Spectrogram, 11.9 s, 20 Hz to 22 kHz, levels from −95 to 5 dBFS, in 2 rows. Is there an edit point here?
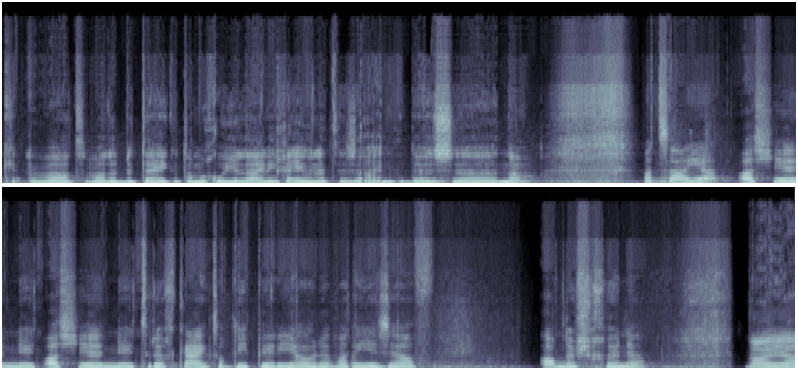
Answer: yes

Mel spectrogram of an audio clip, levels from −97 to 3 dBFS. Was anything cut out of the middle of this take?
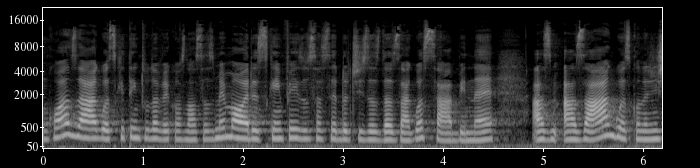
no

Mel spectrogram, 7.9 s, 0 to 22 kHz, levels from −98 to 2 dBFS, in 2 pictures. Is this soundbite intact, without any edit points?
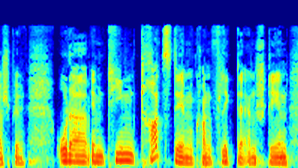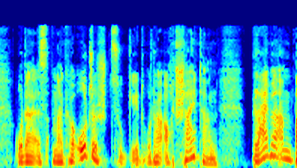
no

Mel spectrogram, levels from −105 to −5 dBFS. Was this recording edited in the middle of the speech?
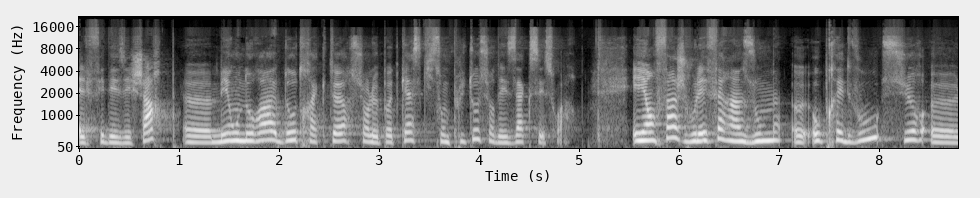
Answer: no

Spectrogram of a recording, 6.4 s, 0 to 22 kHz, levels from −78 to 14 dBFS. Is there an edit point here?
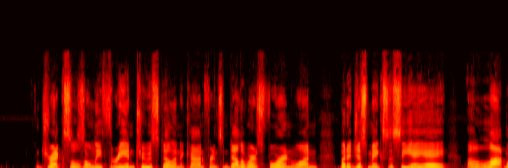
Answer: no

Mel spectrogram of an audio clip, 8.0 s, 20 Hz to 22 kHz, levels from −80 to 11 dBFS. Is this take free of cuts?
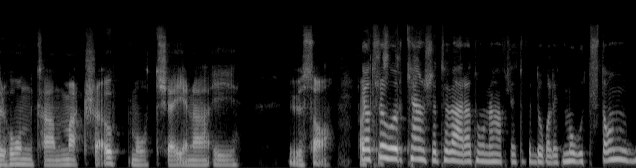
no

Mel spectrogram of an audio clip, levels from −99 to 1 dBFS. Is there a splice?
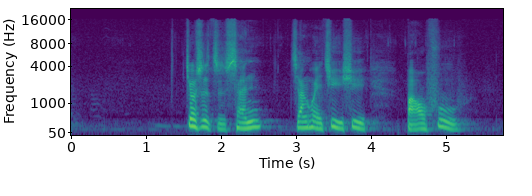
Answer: no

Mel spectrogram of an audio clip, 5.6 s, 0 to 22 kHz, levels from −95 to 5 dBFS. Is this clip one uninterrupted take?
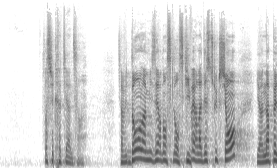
no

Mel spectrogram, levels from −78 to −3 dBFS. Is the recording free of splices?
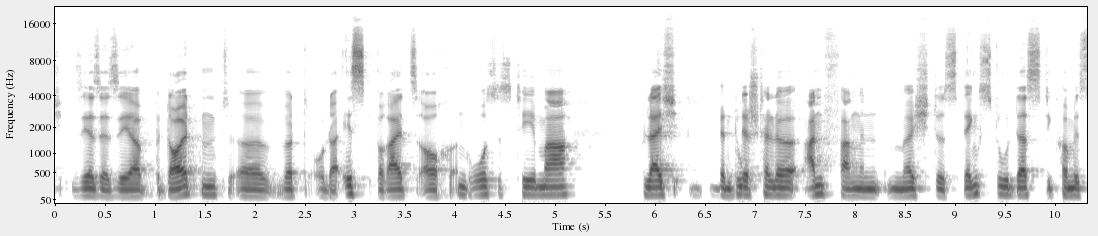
no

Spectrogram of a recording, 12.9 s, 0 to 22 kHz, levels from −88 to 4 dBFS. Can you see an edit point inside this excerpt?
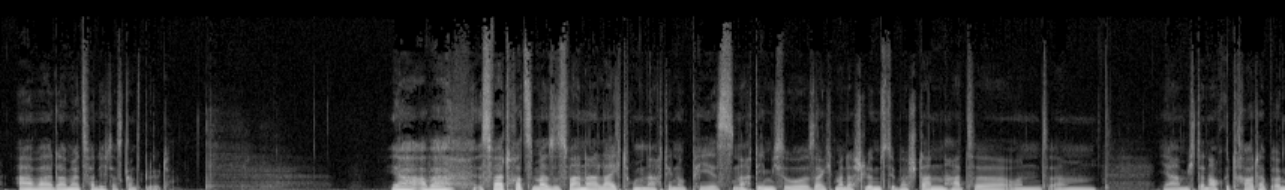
no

